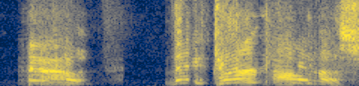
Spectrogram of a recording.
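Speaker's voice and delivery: very high, rough, blood-curdling scream. A character sees confusion on a man's face and gives a blood-curdling scream for help. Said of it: "he unearths a blood-curdling call for help".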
